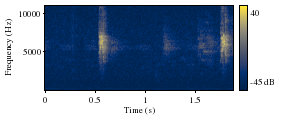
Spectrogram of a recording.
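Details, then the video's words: Olive-backed sunbird, used as a lure to get birds calling, gives two sharp, very high chips about a second apart, with softer high notes between and a faint low hum behind. "SOGON GACOR !! PANCINGAN SOGON AGAR BUNYI"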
